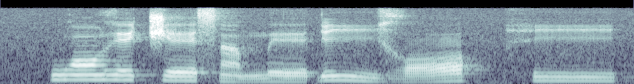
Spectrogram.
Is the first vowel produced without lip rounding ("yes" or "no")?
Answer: no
